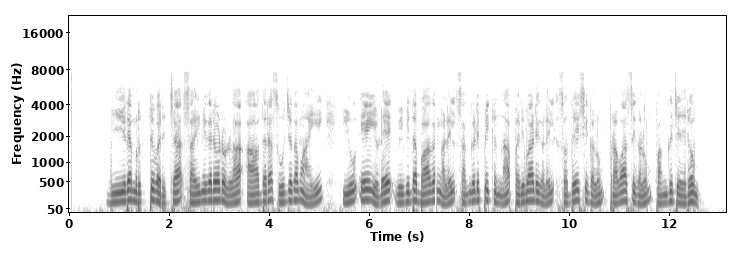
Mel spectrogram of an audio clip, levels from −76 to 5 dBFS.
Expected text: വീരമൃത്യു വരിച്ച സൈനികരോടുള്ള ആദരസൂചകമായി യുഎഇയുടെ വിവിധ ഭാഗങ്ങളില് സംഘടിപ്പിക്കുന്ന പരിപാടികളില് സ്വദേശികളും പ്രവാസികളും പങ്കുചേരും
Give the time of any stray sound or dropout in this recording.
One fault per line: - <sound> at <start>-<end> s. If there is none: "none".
- dropout at 7.3-7.3 s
